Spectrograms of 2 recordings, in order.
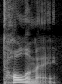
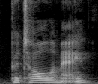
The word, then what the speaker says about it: Ptolemy: It is, but I obviously the P silent, and I fully was like, no, I think it's Ptolemy. Yikes! I'm sure that it's not entirely silent. I'm sure that it's in there because it's trying to convey some sort of a local pronunciation. You know what I mean? But I don't think it's quite as hard as Ptolemy.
